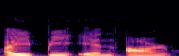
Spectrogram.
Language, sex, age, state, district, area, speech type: Manipuri, female, 18-30, Manipur, Chandel, rural, read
